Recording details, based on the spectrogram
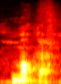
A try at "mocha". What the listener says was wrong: No, you just put a U in it.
